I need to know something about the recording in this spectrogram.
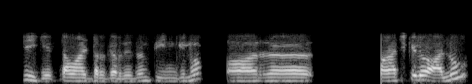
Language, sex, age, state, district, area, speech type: Hindi, male, 18-30, Madhya Pradesh, Jabalpur, urban, conversation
